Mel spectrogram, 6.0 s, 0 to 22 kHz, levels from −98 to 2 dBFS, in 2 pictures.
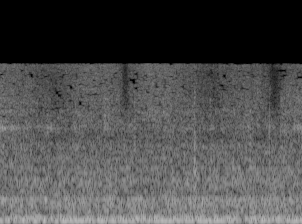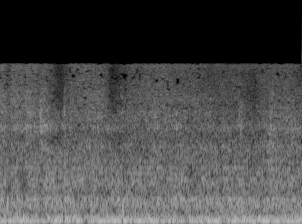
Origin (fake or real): real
